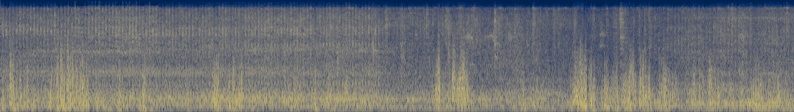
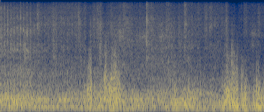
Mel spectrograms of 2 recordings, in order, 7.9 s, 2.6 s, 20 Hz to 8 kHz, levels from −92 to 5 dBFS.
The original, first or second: first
